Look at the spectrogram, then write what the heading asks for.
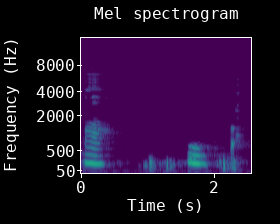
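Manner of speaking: soft, half-hearted little cries; feeble mock shout. Preacher showing the congregation how not to shout, feeble cries. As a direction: barely let the cry out. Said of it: "No diga".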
